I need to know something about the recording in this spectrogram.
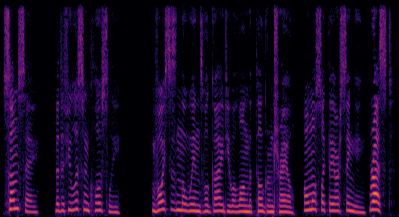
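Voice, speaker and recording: An actress voicing a composed, dry-witted young witch warrior in a video game, speaking in measured, formal phrases. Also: on the high side, darkish tone, dry recording, natural voice. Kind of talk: video game character dialogue.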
